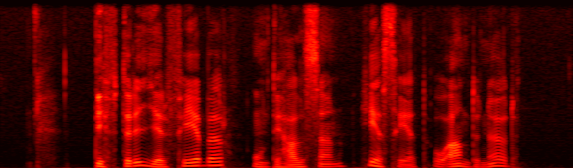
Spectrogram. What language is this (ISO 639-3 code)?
swe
